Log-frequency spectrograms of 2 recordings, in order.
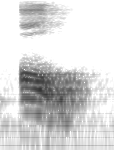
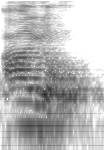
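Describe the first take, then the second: First: It is reduced to a short sound like "all". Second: It is said in full, like "aisle". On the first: The word joins the words after it. "ele vai reduzir um pouquinho mais... eu já respondo all" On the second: The word stands on its own. "se eu fosse trabalhar o som separado dele, seria aisle"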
